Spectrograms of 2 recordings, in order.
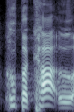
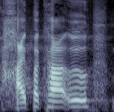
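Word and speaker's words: Hupakau (ὑπακούω): Hupakau, I know it looks like hypakau, but in the Greek, the Y is pronounced like a U.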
